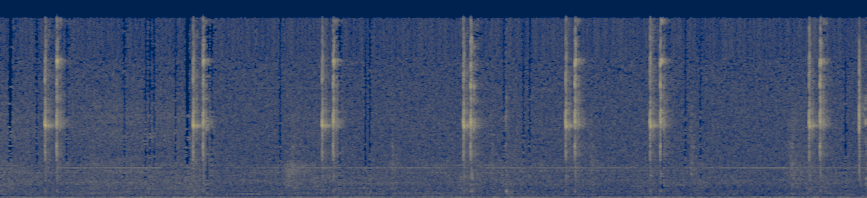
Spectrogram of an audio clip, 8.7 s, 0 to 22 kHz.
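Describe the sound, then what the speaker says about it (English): Sharp mouse clicks in CATIA V5 CAD software, a scattered series of about eight crisp, close ticks spaced irregularly over a steady low room hum, with no voices. "I will just double click on the eraser"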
